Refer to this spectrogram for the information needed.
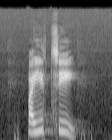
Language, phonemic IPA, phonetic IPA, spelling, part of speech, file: Tamil, /pɐjɪrtʃiː/, [pɐjɪrsiː], பயிற்சி, noun, Ta-பயிற்சி.ogg
- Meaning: 1. habit, practice 2. training, learning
